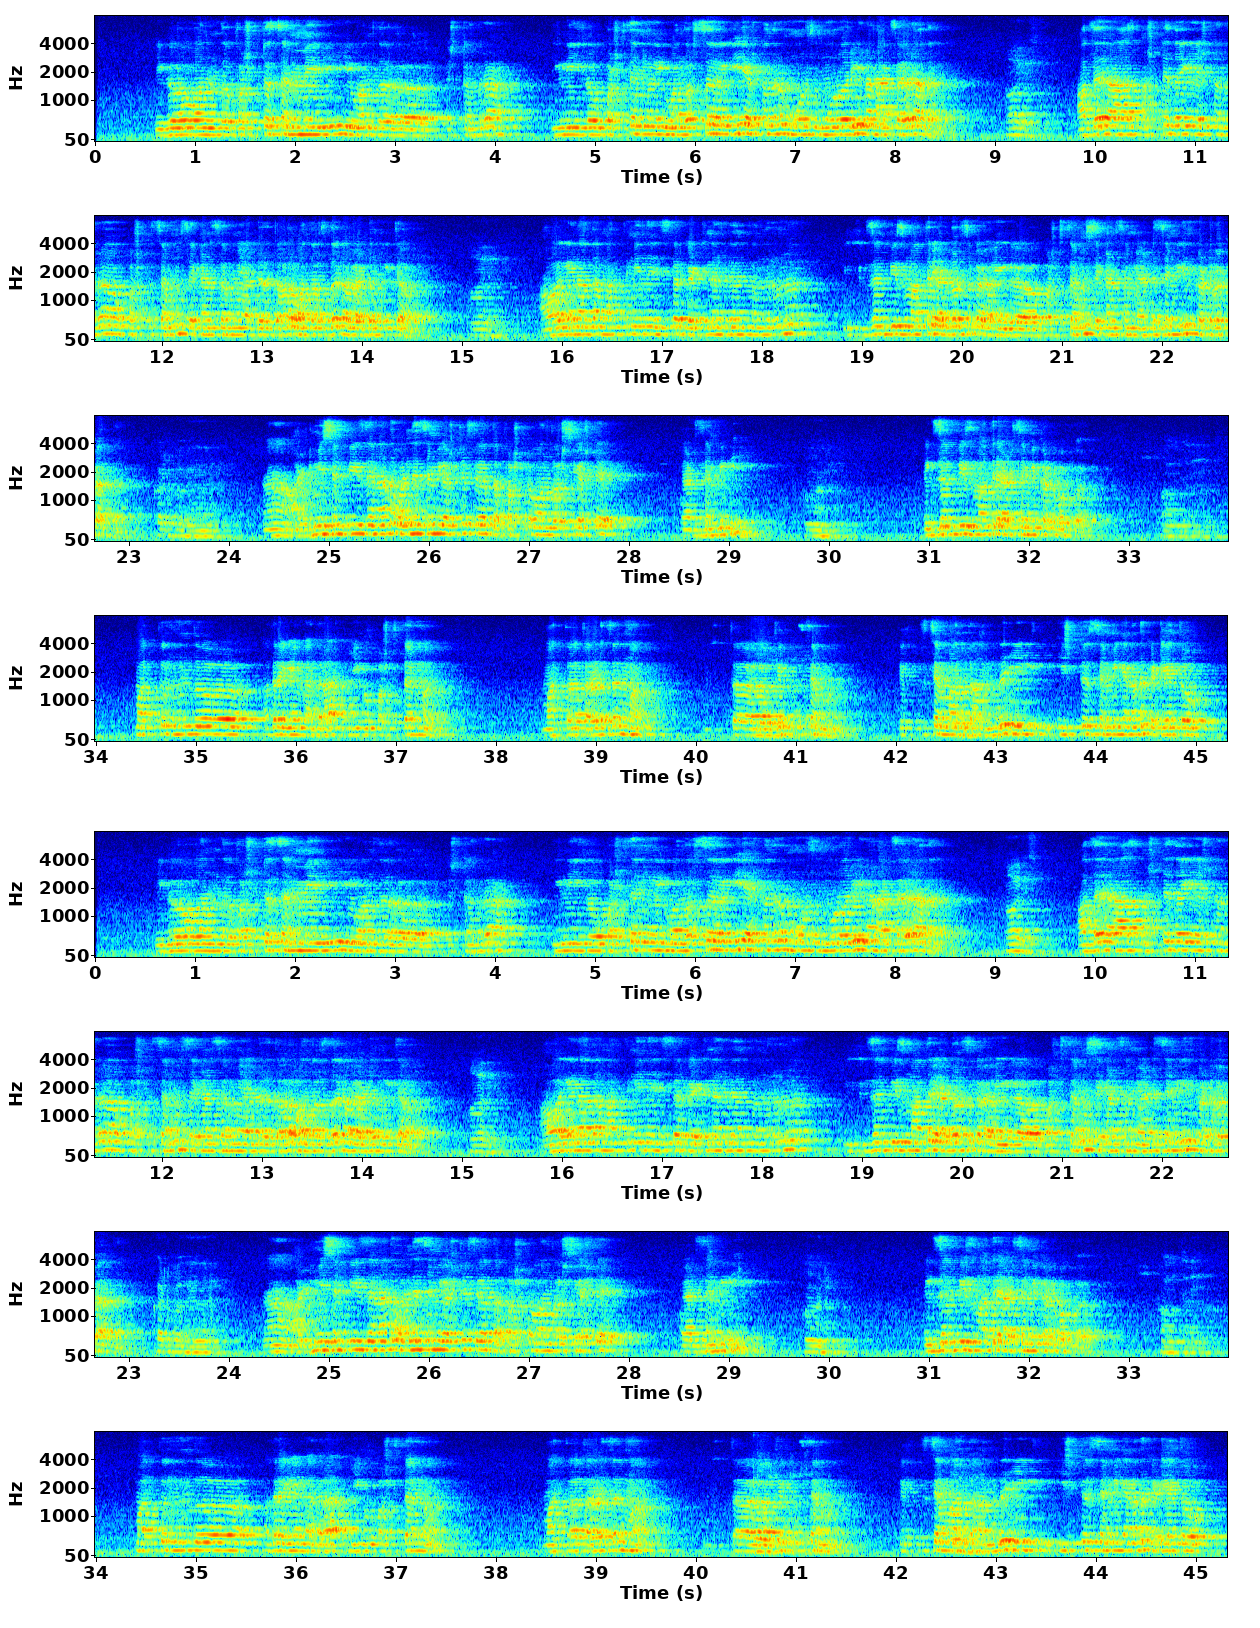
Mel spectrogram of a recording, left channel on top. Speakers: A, on the left; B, on the right.
A: ಈಗ ಒಂದು ಫಸ್ಟ್ ಸಮ್ಮಿ ಈ ಒಂದ ಎಷ್ಟ ಅಂದ್ರ ಈಗ ನೀಗ ಫಸ್ಟ್ ಟೈಮ್ ಈ ಒಂದ್ ವರ್ಷಗ ಎಷ್ಟ ಅಂದ್ರ ಮೂರ್ ಮೂರವರೆ ಇಲ್ಲಾ ನಾಕಕ್ ಸಾವಿರ ಅದ
B: ಹ್ಞೂ ರೀ ಸರ್
A: ಅದೇ ಆ ಷ್ಟಾಗ ಎಷ್ಟ ಅಂದ್ರೆ ಸ್ಟ್ ಸೆ್ ಸೆಕಂಡ್ ಸೆ್ ಎಡ್ ಇರ್ತವಲ್ಲ ಒಂದ ವರ್ದಾಗ ಅವವು ಎಡ್ ಮುಗಿತವಾವ
B: ಹಾ ರೀ
A: ಅವಾಗೇಏನದ ಮತ್ತತ್ ನೀನ್ ಇರ್ ಕಟ್ಟಿನಲ್ರರಿ ಅಂತಂದ್ನು ಈ ಎಕ್ಸಾಮ್ಫೀಸ್ ಮಾತ್ರ ಎರಡ್ ಈಗಫಸ್ಟ್ ಸೆಮ್ ಸೆಕಂಡ್ ಸೆಮ್ ಎರಡ್ ಸೆಿನ್ ಕಟ್ಬೇಕು
B: ಕಟ್ಬೇಕ್ರಿ ಹ್ಞೂ ರೀ
A: ಹ ಅಡ್ಮಿಷನ್ ಫೀಸ್ ಏನಾದ್ ಒಂದೇ ಸೆಮಿಗೆ ಅಷ್ಟ ಸಿಗತ್ತ ಫಸ್ಟ್ ಒಂದು ವರ್ಷಿ ಅಷ್ಟೇ
B: ಹ
A: ಎರಡ್
B: ಒಂದು
A: ಸೆಮಿಗೆ
B: ದಸಷ್ಟ ಹಾ ರೀ
A: ಎಕ್ಸಾಮ್ ಫೀಸ್ ಮಾತ್ರ ಎರಡ್ ಸೆಮಿ ಕಟ್ಬೇಕ
B: ಹೌದ್ರನು
A: ಮತ್ತು ಮುಂದು ಅದ್ರ ಹೆಂಗಂದ್ರ ಈಗ ಫಸ್ಟ್ ಟೈಮ್ ಮತ್ತ ಥರ್ಡ್ ಸೇಮ್ ಮತ್ತ
B: ಹಾ ರೀ
A: ಫಿಫತ್
B: ತರ್ಸಮ್
A: ಸೆಮ್
B: ರೀ
A: ಫಿಫತ್ ಸೆಮ್
B: ಹಾ
A: ಅಂತ
B: ರೀ ಹಾ
A: ಅಂದ್ರೆ
B: ರೀ
A: ಈಗ ಇಷ್ಟು ಸೆಮಿಗ ಅದ ಕಟ್ಟಿಯಂತೋ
